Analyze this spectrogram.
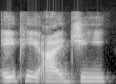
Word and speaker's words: Apigian: Amy Apigian, it's spelled Apig, IAN.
